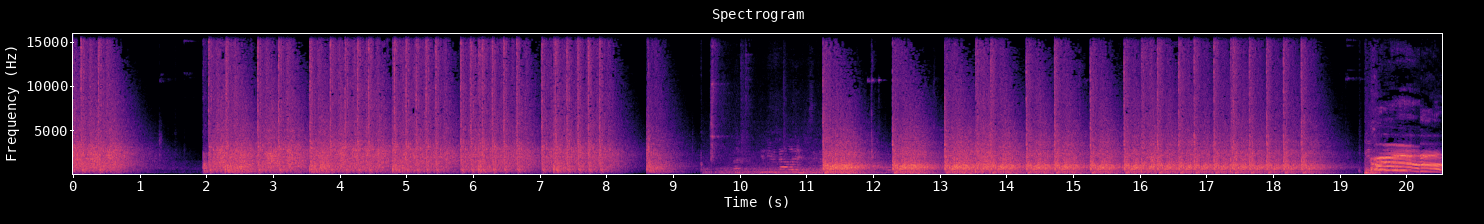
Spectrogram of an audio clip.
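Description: AK-V rifle fire at a shooting range, long loud bursts of rapid close shots separated by short pauses, with one quieter stretch of a few seconds in the middle.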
